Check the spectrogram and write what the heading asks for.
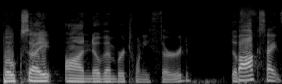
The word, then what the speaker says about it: bauxite: It's either bauxite. Yeah, it's spelt like faux, but with a B at the beginning. So I'm going to say it's bauxite.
